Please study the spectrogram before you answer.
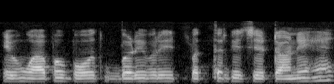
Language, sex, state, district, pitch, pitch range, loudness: Hindi, male, Bihar, West Champaran, 145 Hz, 140-150 Hz, -17 LUFS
